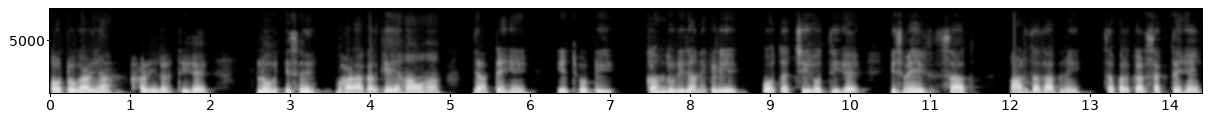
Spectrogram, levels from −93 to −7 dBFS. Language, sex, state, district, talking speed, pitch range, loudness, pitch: Hindi, male, Bihar, Lakhisarai, 155 wpm, 125-140 Hz, -16 LUFS, 130 Hz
